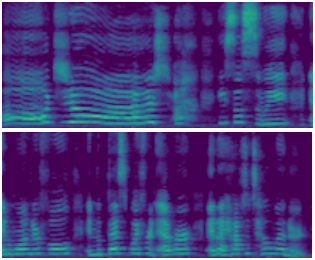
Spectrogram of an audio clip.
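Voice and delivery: high, loud squeal at the name, then slow gushing; gushing excitement. Acted. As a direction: swoon over the boyfriend's text. Boyfriend finally texts back.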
